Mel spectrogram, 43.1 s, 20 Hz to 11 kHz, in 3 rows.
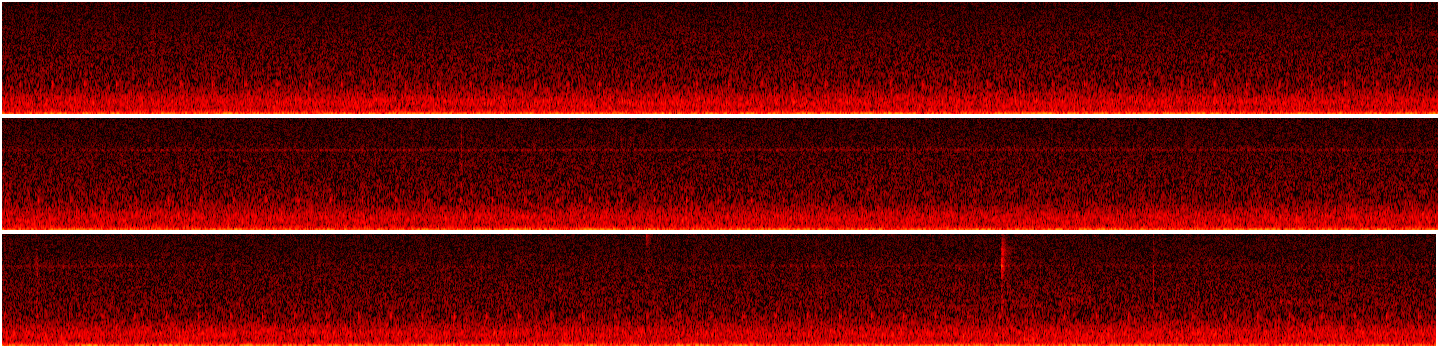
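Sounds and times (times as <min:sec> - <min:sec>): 
faint high insect-like whine: 0:00.0 - 0:43.0
soft steady hush of a night in the outback: 0:00.0 - 0:43.0
tiny tick: 0:38.6 - 0:39.0.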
